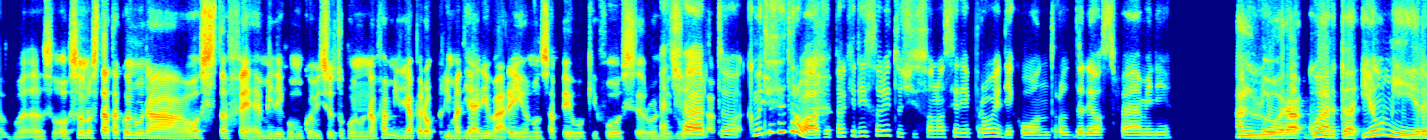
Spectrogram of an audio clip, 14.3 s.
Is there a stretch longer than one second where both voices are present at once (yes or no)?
yes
